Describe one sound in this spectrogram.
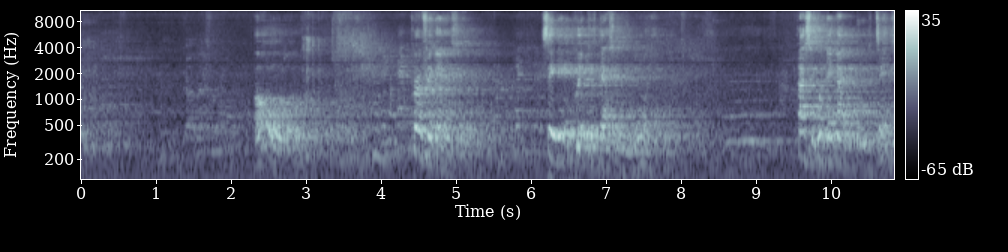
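A man preaches forcefully into a microphone over loudspeakers in an echoing hall.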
